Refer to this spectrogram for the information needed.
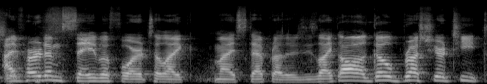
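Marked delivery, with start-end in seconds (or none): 3.4-4.9 bad, unconvincing Trinidadian accent. Retelling what he says to your stepbrothers, put on a bad Trinidadian accent. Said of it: "Bad accent".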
